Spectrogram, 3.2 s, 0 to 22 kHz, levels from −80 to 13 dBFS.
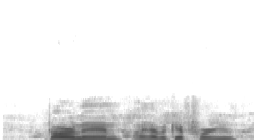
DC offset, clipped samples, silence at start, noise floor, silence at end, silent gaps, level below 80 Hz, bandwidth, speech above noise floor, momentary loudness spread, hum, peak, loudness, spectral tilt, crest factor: under 0.1%; under 0.1%; 0.6 s; -53 dBFS; 0.15 s; none; -64 dBFS; 7 kHz; 32 dB; 12 LU; none; -2 dBFS; -22 LUFS; -8 dB/octave; 20 dB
